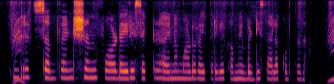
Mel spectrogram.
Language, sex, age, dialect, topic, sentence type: Kannada, female, 18-24, Northeastern, agriculture, statement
